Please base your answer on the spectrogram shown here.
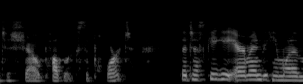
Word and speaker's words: Tuskegee: The Tus um I never know how to pronounce this. Tus Tuskegee, that's how you do it.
